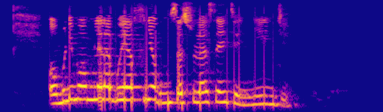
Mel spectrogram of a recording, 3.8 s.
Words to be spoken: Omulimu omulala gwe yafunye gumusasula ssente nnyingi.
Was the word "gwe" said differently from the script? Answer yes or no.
no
